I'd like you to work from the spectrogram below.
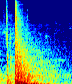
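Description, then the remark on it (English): An attendant opens a grand set of heavy doors: a quick latch click followed by a deep, booming thud that echoes and slowly fades. “Inside, a series of corridors lead him to a grand set of doors. An attendant opens them, and he enters a room filled with smartly dressed men, all looking as austere as the occasion requires.”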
